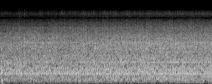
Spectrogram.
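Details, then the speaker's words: V8 Colorado after fixing a fan that wouldn't speed up enough with AC on: steady loud rush of air, no rattle or wobble; radiator cooling fan running smoothly at full speed. "It's definitely moving more air, but it's not like, you know, cooking. It's not like bucking. Oh yeah, you can hear it now. That's a good sign."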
